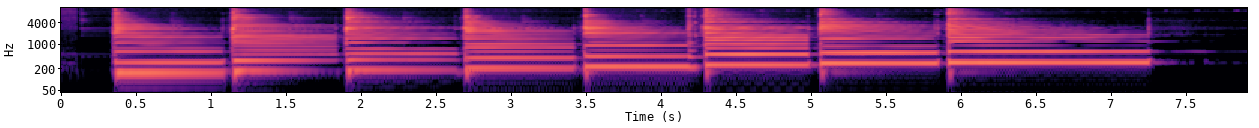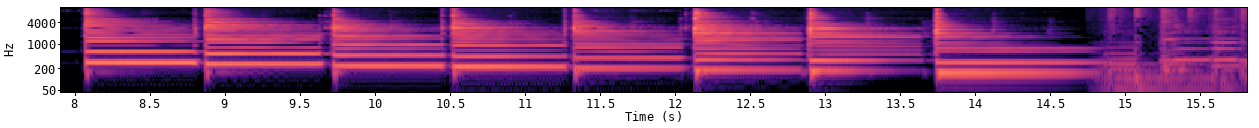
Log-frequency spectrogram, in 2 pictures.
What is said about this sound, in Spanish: La escala de re sostenido menor melódica es así. Re sostenido, me sostenido, fa sostenido, sol sostenido, la sostenido, si sostenido, do doble sostenido y re sostenido. Escuchemos.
